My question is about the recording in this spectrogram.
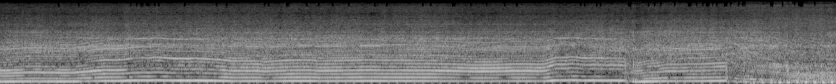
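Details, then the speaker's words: Chainsaw cutting a dirty, sandy log: a steady high buzz under load that bogs and recovers between cuts. The chain is dulling from the sand. "all right so definitely getting dull as we go there comes all that stand"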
